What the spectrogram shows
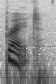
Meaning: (adjective) 1. Emitting much light; visually dazzling; luminous, lucent, radiant 2. Of light: brilliant, intense
- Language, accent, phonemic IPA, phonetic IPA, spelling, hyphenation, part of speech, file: English, US, /ˈbɹaɪ̯t/, [ˈbɹʷaɪ̯t], bright, bright, adjective / noun / adverb / verb, En-us-bright.ogg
